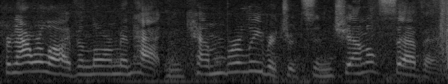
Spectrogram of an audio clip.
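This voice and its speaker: A high-pitched American woman delivers a live TV news report in a measured, deliberate way. She speaks as a field reporter, with faint street noise behind her. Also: lively intonation.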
